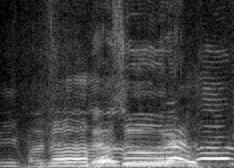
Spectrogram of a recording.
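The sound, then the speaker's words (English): A group of young Nepali men recruited into Russia's army shout a war cry together in their native language as they march towards the front line, rising loud voices with long sustained and sliding tones, a few seconds of rowdy collective chanting with background noise. “Marching towards the front line of a foreign conflict, a group of young Nepali men cheer each other with a war cry in their native language.”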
